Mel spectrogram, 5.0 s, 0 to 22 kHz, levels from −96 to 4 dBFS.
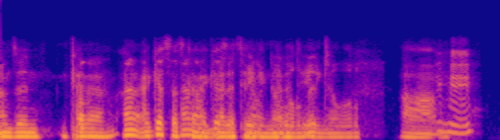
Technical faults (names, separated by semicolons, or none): AMR bit errors; doubled audio track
